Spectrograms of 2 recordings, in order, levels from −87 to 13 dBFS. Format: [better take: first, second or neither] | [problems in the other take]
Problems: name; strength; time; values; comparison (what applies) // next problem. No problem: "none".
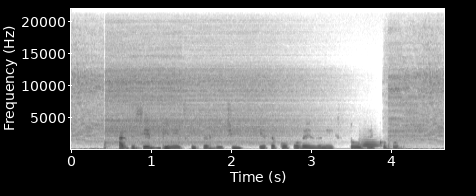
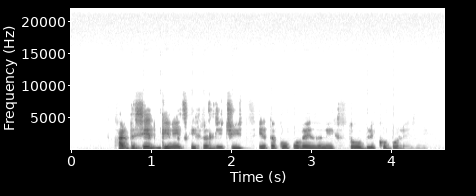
second | background sound (Hiss + Brass instrument); 6 dB below the speech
